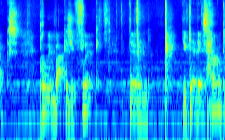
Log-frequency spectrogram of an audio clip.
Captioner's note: cards clack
